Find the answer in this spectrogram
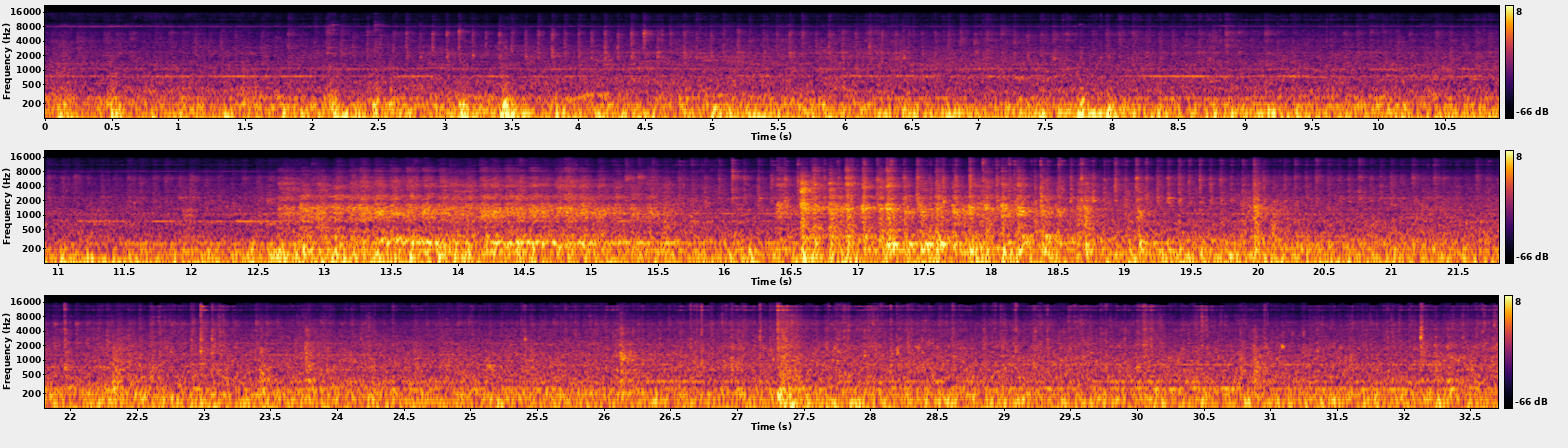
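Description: Roller coaster train rolling out of the station and starting up the chain lift hill, with a steady mechanical rumble and clatter. It gets louder and grinds for several seconds about halfway through as the train reaches the lift, then goes back to a steady rattle with scattered clicks as it climbs.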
